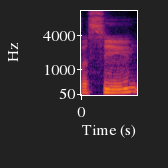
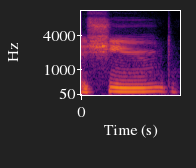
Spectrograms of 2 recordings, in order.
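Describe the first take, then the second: First: The middle consonant is a plain s sound. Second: The middle consonant is an sh sound. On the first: "instead of assume" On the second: "they throw a, a H in there along with the S"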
